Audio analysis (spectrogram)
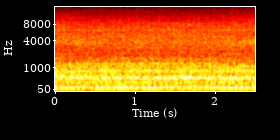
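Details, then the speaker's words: Chevrolet SSR V8 bought at auction listed with internal engine noise (owner suspects a misdiagnosis), after a rack and pinion replacement: smooth, steady idle with an even low rumble and no knocks, misses or ticks. Normal idle. "it sounds it sounds perfect make sure that it's closed it sounds absolutely perfect"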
